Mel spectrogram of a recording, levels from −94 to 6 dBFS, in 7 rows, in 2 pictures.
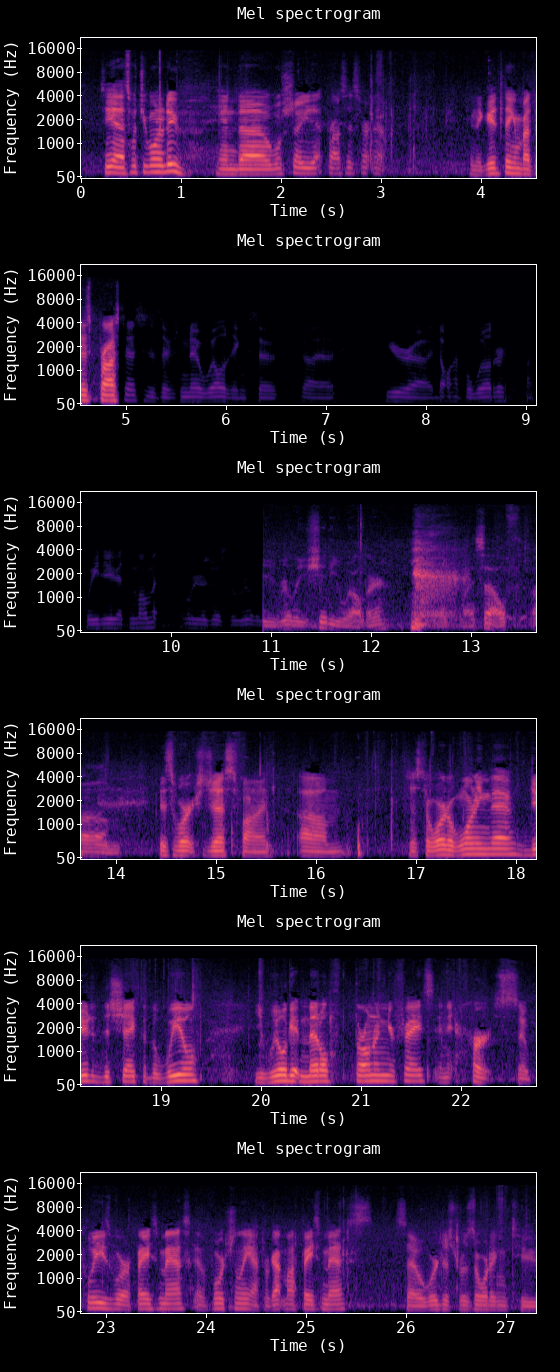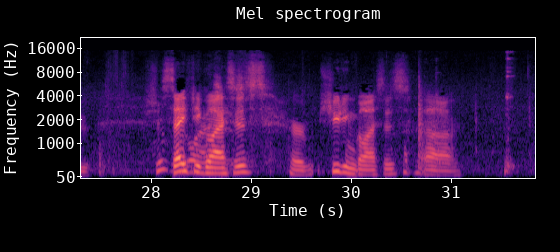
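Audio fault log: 4.92–10.92 s, one channel inverted: in mono the sound drops by about 35 dB and turns faint, likely because one stereo side has reversed polarity, so everything common to both channels cancels and only their slight difference remains audible.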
